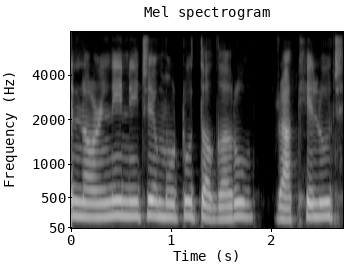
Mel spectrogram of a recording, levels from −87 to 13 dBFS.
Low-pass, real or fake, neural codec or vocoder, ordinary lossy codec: 7.2 kHz; fake; codec, 16 kHz, 4.8 kbps, FACodec; none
